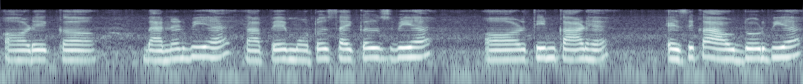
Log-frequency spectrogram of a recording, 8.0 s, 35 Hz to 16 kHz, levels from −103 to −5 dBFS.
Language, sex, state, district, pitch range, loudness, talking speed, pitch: Hindi, female, Punjab, Pathankot, 210-240 Hz, -15 LUFS, 150 wpm, 220 Hz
